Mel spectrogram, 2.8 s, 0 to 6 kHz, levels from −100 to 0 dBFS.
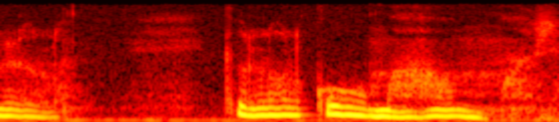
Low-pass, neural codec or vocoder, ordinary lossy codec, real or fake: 5.4 kHz; none; none; real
